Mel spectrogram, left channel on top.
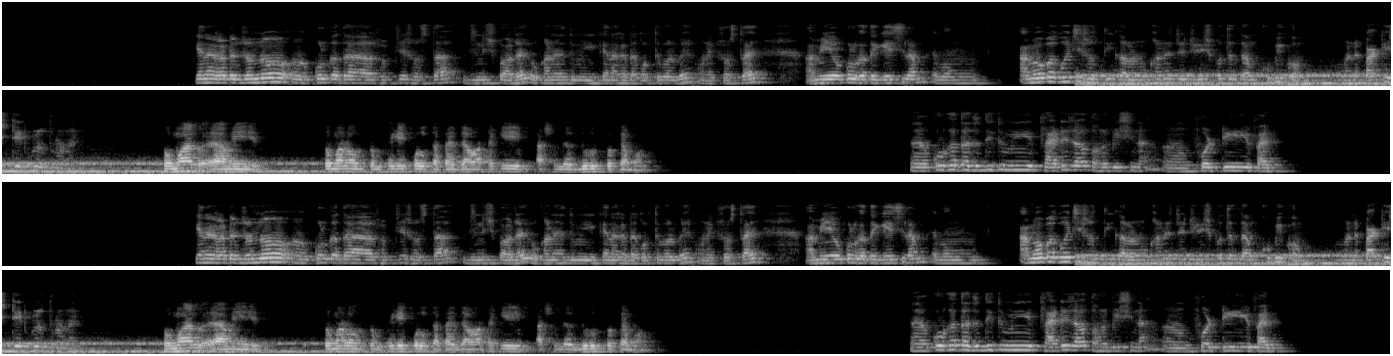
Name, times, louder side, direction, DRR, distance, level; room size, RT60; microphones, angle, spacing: voice 1, 1.9-9.8 10.2-14.7 23.0-26.6, equal, 5° right, -1 dB, 2.8 m, -25 dB
sound 1, 10.7-19.4, left 2 dB, 70° left, 0.9 m, -28 dB
voice 2, 15.5-16.5 17.1-20.4, left 1 dB, 20° left, 5 dB, 2.0 m, -20 dB
18.0 x 8.9 x 4.2 m, 0.34 s
head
